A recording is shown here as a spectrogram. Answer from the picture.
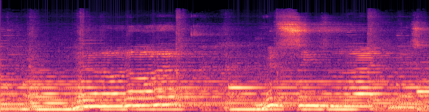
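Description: Small acoustic band playing live: strummed acoustic guitar over a bass line, with hand percussion keeping time and a cymbal washing out near the end.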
